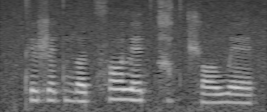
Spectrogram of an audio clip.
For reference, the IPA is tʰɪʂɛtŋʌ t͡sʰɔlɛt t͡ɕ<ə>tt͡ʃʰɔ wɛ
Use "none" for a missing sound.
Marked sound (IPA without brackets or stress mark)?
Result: ə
